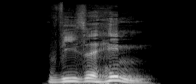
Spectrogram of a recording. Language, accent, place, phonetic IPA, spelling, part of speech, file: German, Germany, Berlin, [ˌviːzə ˈhɪn], wiese hin, verb, De-wiese hin.ogg
- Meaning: first/third-person singular subjunctive II of hinweisen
